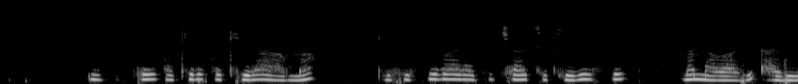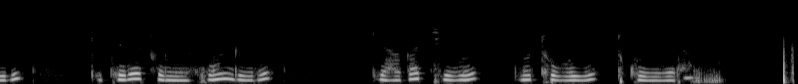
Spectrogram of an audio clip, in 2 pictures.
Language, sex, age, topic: Rundi, female, 18-24, agriculture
